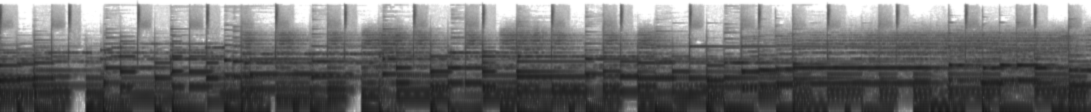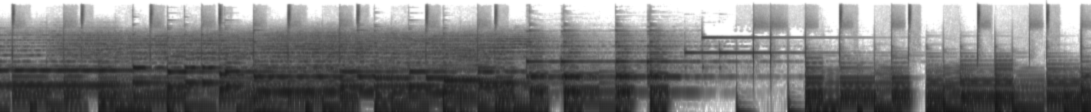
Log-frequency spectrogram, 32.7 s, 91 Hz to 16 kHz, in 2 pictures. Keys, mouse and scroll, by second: 3.8 shift+a, 7.9 g, 8.2 z, 9.8 s, 12.6 3, 12.9 0, 12.9 0, 14.8 Return, 14.8 1, 15.0 0, 15.1 1, 15.1 0, 15.3 Return, 17.6 s, 19.9 g, 20.1 z, 25.4 KP_1, 27.0 shift+d, 28.3 r, 32.3 KP_9.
